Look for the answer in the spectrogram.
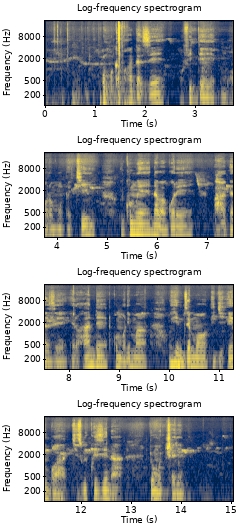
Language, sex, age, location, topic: Kinyarwanda, male, 25-35, Nyagatare, agriculture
